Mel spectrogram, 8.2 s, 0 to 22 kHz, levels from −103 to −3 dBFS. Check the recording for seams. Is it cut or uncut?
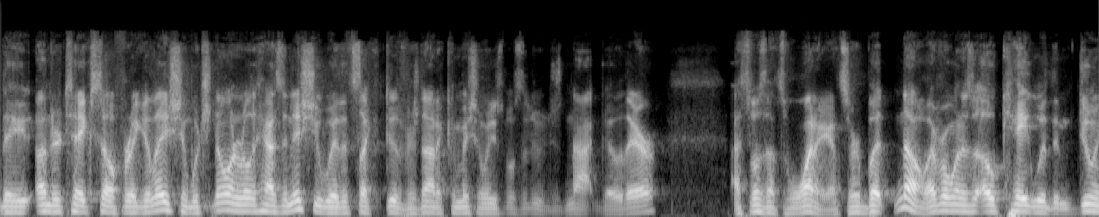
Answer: uncut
